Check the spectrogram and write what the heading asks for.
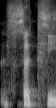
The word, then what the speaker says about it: Satine: The character says it's pronounced Satine, Satine.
